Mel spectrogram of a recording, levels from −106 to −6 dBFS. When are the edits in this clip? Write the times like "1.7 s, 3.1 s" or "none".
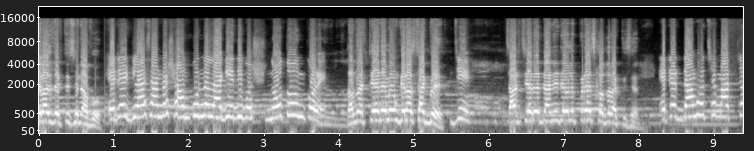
none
